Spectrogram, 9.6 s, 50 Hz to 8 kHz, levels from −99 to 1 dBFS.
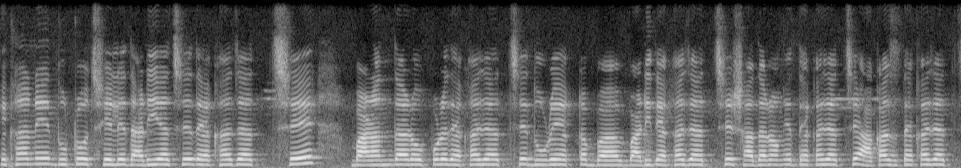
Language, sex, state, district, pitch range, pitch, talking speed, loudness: Bengali, female, West Bengal, Purulia, 225-240 Hz, 235 Hz, 150 wpm, -17 LUFS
